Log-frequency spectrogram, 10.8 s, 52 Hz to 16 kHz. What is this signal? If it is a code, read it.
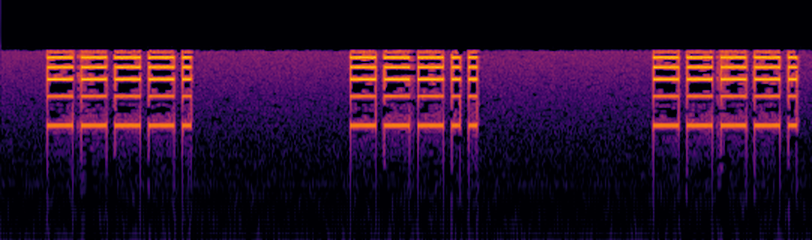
Morse code, heard as a keyed tone, about 11 wpm, 800 Hz. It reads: 9 8 9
